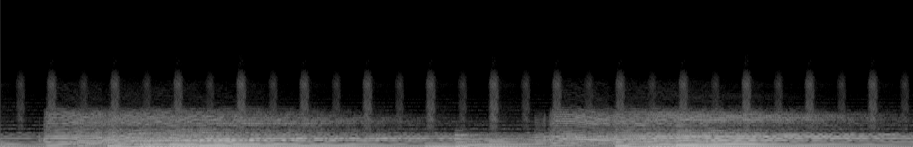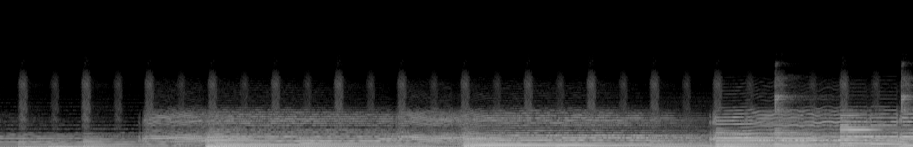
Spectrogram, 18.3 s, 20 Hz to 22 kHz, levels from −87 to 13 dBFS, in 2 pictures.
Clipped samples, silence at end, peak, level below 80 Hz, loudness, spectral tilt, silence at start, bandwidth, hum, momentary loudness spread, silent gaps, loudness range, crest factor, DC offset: under 0.1%; 0 s; -4 dBFS; -34 dBFS; -22 LUFS; -6.5 dB/octave; 0 s; 11 kHz; none; 11 LU; none; 7 LU; 18 dB; under 0.1%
